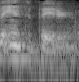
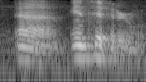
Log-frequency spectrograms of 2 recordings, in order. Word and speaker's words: Antipater: It begins with Antipater, or Antipater. I've heard it pronounced both ways. I'll probably use Antipater.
